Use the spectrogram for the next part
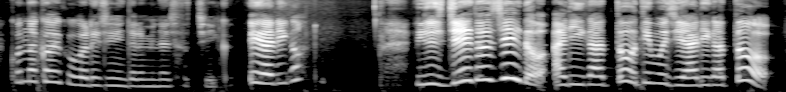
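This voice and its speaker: A woman's voice: sits high, expressive, rapid-fire, bright, forceful tone, dry recording. A young woman chatting on a livestream as host, bubbly, thanking viewers and trying out English words. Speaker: livestream idol host reading viewer comments. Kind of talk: casual livestream chat.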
